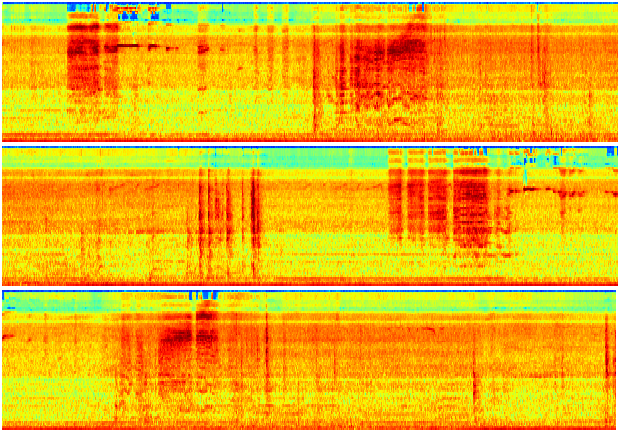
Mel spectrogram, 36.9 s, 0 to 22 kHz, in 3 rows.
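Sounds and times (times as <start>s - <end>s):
bulldozer diesel engine rumbling: 0.0s - 36.9s.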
